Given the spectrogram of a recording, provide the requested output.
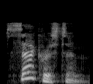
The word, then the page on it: sacristan: British English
